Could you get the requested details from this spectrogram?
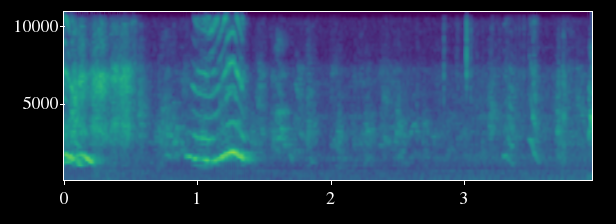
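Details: Semi hand-tamed male ring-necked parakeet, three years old: a short clear whistle, then a wavering rising whistle about a second later, followed by quiet room noise with faint chirps.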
